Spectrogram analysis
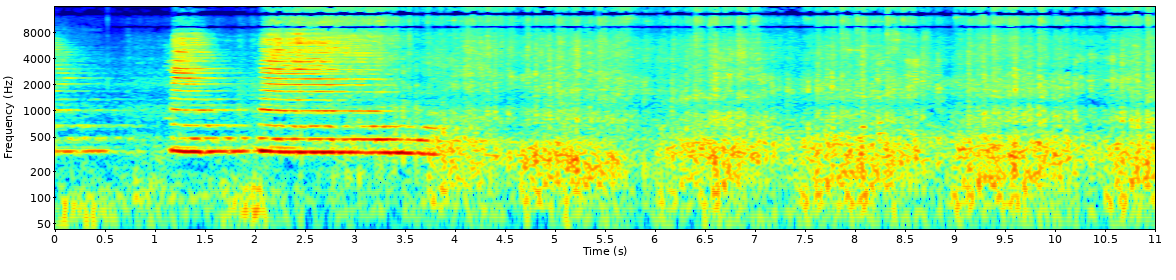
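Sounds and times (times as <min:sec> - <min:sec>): train horn blasts: 0:00.0 - 0:04.1
train rumbling and clattering past: 0:00.0 - 0:11.0.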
